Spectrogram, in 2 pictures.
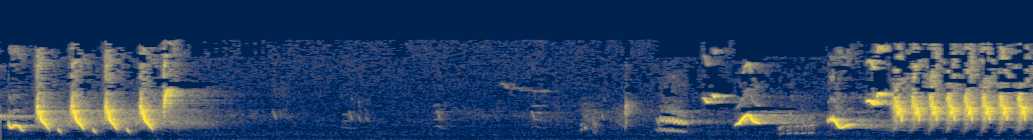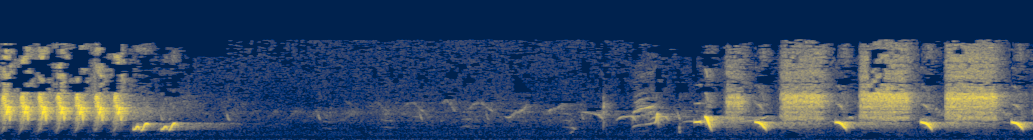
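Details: Common nightingale song used for training captive birds: rapid repeated descending notes, a long fast buzzy trill around the middle, then a series of sharp clicking and whistled phrases after a pause.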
